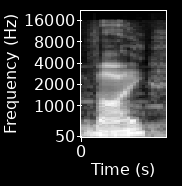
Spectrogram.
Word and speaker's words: Vay: Japanese pronunciation is like in vitality. Vi interesting.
